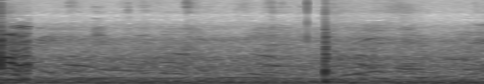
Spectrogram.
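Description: Faint distant voices with one sharp knock about one and a half seconds in.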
